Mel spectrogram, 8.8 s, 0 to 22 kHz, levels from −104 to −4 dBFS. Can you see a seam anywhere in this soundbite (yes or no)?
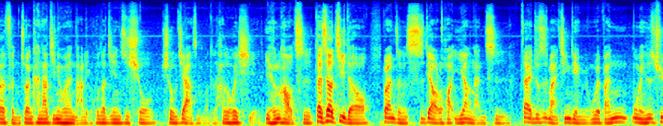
yes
